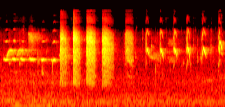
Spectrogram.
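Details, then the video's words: White-rumped shama singing: a brief, even whistled note, then a string of loud, sharp, high clicks and chips. These speed into a fast series of short, rising twitters, about four per second. "muray pastol isian katem"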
